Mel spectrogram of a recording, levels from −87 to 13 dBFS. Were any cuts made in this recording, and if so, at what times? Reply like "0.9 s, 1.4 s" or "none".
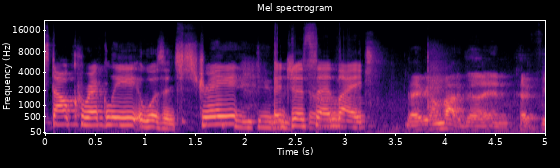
3.2 s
